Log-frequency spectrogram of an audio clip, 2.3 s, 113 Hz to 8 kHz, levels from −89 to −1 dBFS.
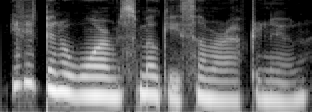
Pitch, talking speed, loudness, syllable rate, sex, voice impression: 215 Hz, 205 wpm, -16 LUFS, 5.5 syllables/s, female, very feminine, very adult-like, middle-aged, thin, tensed, slightly powerful, bright, slightly soft, clear, fluent, cute, intellectual, very refreshing, sincere, calm, very friendly, very reassuring, slightly unique, very elegant, sweet, lively, kind, slightly intense, light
